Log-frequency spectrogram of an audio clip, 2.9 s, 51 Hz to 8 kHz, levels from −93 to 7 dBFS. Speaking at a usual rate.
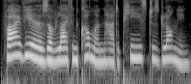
No: fast, 210 wpm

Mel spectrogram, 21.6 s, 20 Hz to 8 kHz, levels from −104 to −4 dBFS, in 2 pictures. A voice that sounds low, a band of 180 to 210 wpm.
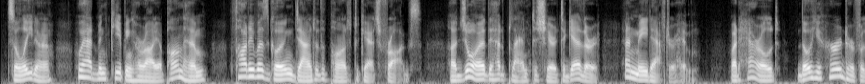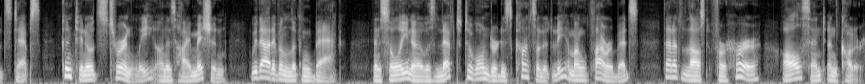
Yes: low, 130 Hz; average, 185 wpm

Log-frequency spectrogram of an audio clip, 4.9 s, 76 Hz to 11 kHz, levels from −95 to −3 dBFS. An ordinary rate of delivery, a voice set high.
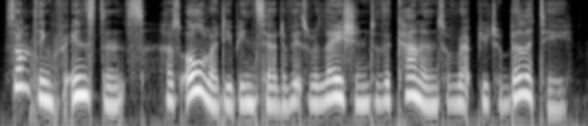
Yes: average, 185 wpm; high, 210 Hz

